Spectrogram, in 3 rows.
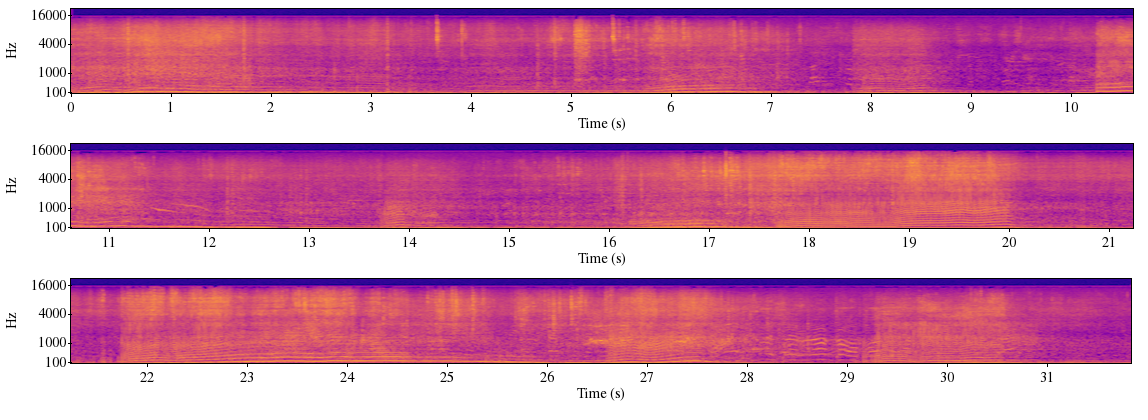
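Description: Fiat 126p's small two-cylinder engine revved hard and backed off again and again as the car is thrown round a loose gravel course, its pitch climbing and falling every few seconds, with one long high-revving stretch after about twenty seconds.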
